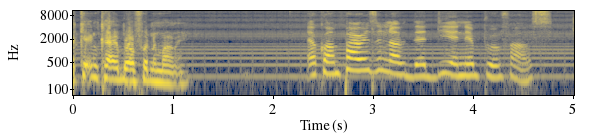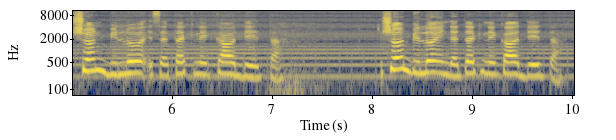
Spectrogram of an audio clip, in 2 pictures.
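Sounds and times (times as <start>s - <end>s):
electrical mains hum: 0.0s - 10.0s
person speaking: 2.3s - 10.0s.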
